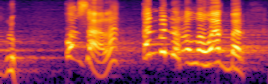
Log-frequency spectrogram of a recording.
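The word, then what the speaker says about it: أكبر: Allahu Akbar. Iya, tapi kan kamu bacanya Akbar. Enggak boleh panjang itu bnya. Kalau bnya dibaca panjang, Akbar.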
